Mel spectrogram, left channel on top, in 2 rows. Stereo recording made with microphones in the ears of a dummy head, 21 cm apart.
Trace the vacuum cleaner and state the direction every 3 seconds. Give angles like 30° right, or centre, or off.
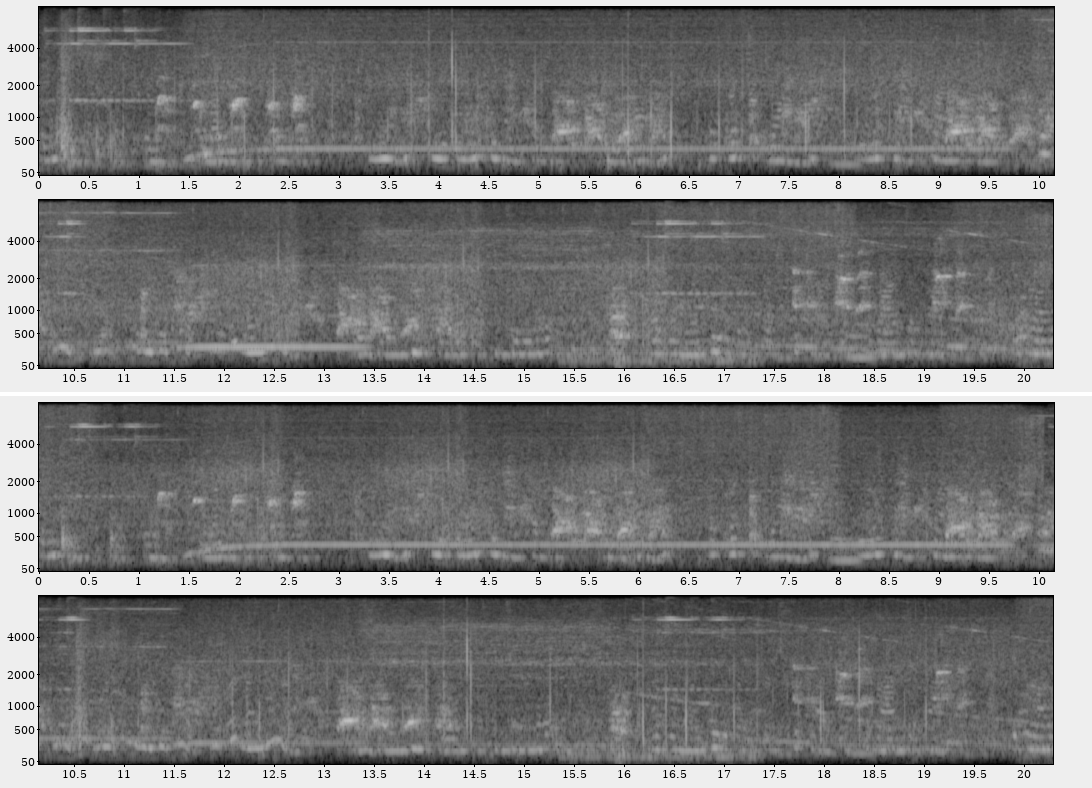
30° left, 30° left, 30° left, 30° left, centre, centre, 30° left.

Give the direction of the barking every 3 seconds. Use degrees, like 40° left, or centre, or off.
20° left, 30° right, 20° right, 20° left, 40° left, 40° left, 40° left.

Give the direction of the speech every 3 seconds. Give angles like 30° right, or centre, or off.
30° left, 30° left, 30° left, 10° left, 10° right, 20° left, 30° left.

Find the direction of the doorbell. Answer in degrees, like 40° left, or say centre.
30° left.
